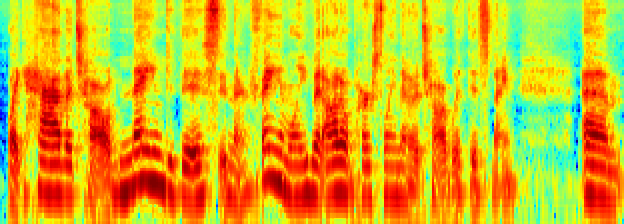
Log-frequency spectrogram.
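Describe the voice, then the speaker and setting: Young woman, casual home vlog, slow, rambling, a touch breathless. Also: medium pitch, a little mellow. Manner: rambling, filler-heavy, friendly. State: slightly out of breath. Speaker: vlogger. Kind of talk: casual chat to camera. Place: home indoors. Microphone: phone camera.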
